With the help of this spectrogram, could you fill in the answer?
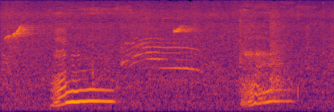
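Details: Friendly, happy pet cat after a meal, giving two clear, tonal meows a couple of seconds apart, each a short drawn-out wail that rises then eases off, with a thin higher whistle-like tone between them against quiet background.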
